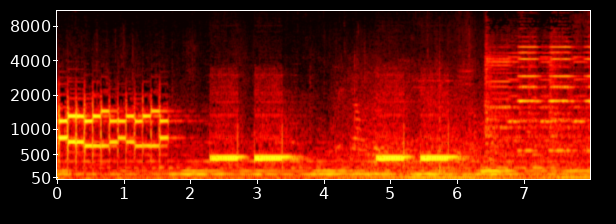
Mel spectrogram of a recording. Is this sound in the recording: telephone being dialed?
yes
